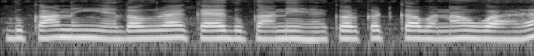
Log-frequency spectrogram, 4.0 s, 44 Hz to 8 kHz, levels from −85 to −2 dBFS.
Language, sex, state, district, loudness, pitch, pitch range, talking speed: Hindi, female, Bihar, Vaishali, -16 LUFS, 235 Hz, 230-240 Hz, 150 wpm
